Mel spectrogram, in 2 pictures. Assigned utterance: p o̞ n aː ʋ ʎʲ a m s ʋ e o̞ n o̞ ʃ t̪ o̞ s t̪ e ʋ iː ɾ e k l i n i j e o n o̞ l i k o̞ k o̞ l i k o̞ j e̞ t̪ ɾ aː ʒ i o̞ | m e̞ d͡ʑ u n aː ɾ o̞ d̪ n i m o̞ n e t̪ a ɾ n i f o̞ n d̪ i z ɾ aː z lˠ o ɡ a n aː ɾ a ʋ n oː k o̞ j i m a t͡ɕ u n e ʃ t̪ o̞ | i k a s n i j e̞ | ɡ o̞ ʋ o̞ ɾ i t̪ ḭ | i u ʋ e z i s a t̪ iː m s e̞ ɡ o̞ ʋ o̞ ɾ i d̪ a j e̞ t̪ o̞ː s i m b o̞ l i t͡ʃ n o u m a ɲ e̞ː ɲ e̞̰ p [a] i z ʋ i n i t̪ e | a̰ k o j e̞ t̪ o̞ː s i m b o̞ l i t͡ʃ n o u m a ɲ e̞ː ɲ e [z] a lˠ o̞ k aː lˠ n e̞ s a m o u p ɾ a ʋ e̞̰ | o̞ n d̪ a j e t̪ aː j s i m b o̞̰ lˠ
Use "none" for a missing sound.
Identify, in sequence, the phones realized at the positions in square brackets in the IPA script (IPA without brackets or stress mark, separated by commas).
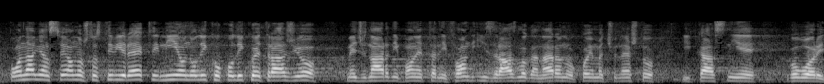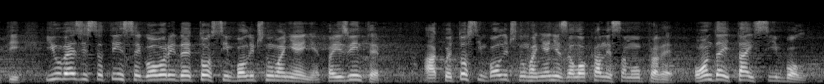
a, z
